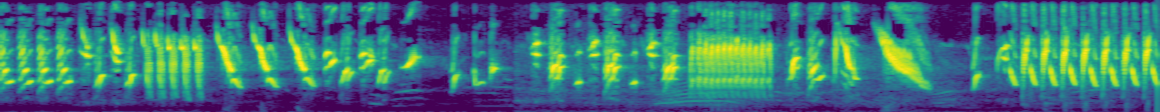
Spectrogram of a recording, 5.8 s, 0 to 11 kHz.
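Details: Wild European goldfinch of the 2022 season singing a fast twittering song: rapid runs of clipped high notes, buzzy rasping bursts and downslurred whistles in quick succession, with brief pauses between phrases.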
